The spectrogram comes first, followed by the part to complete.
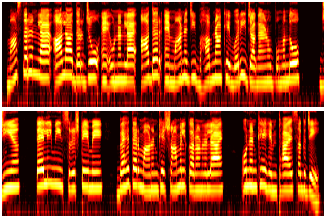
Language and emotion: Sindhi, neutral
